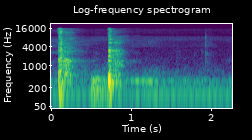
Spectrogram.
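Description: A person coughing twice in short bursts, the second just over half a second after the first.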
